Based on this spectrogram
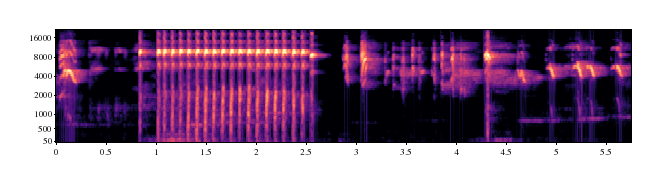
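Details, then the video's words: Olive-backed sunbird, wild, ngalas song: a rapid buzzing trill of evenly pulsed high notes lasting almost two seconds, followed by scattered thin chirps and falling whistled slurs. "Suara Asli Ngalas Konin Ninja di Alam Liar"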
